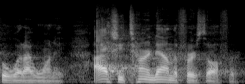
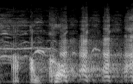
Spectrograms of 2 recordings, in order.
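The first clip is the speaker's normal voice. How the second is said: laughing; 10 semitones higher, slower than usual. Real, not acted.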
